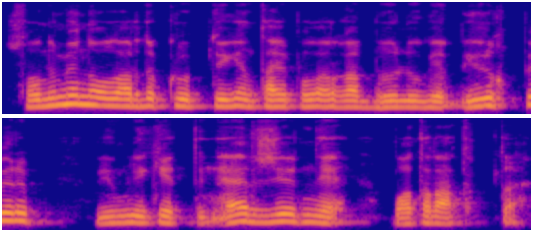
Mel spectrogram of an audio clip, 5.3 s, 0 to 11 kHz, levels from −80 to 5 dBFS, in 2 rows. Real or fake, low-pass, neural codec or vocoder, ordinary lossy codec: fake; none; vocoder, 22.05 kHz, 80 mel bands, HiFi-GAN; none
